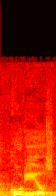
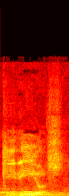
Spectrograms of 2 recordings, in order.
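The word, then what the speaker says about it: κύριος: En el idioma hebreo se usaba una palabra que era la palabra kurios o quirios. Algunos lo pronuncian de las dos maneras.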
